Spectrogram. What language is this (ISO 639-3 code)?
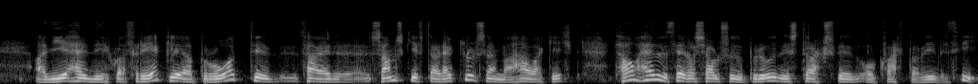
isl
